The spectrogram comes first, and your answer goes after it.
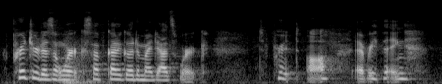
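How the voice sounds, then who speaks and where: A woman speaks at a moderate pace with a fairly high pitch. Her intonation is lively, and there is noticeable background noise. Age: young. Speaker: lifestyle vlogger. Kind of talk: casual vlog talk to camera.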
